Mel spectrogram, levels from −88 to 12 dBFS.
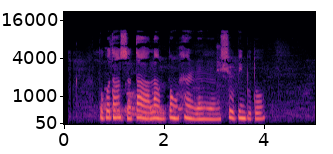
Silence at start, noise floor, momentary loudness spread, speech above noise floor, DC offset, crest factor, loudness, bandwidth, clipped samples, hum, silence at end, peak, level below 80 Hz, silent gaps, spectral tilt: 0.7 s; -56 dBFS; 8 LU; 35 dB; under 0.1%; 16 dB; -21 LUFS; 11.5 kHz; under 0.1%; none; 1.05 s; -6 dBFS; -74 dBFS; none; -5.5 dB/octave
